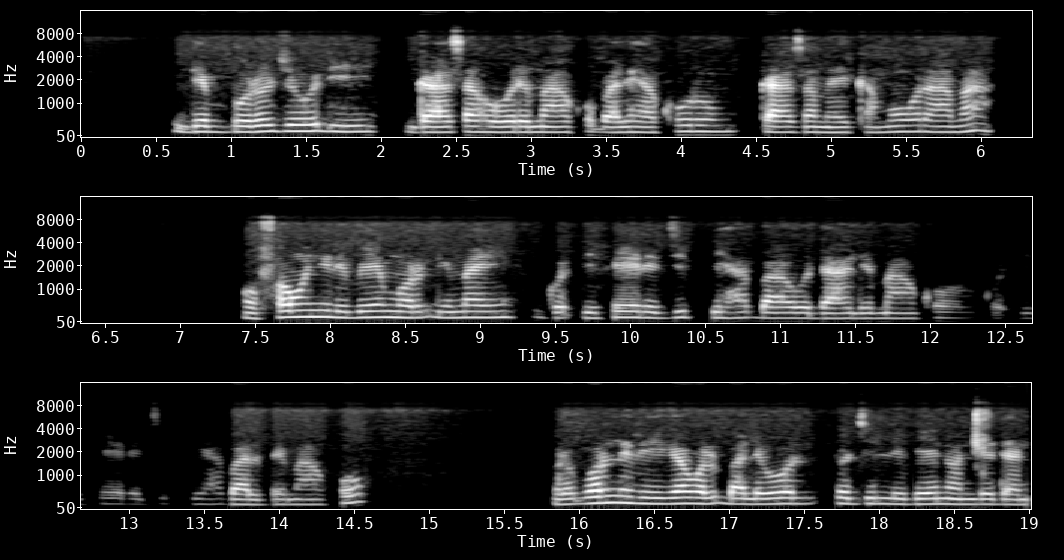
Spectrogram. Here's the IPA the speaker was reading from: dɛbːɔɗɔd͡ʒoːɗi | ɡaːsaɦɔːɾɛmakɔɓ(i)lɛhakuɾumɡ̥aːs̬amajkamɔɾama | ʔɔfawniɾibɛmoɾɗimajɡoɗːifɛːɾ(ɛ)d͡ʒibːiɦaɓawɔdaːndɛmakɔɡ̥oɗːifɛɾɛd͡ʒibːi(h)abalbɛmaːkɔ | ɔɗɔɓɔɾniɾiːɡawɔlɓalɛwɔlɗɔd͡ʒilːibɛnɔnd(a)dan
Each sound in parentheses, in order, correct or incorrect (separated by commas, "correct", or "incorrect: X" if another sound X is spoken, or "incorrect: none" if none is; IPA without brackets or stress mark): incorrect: a, correct, correct, incorrect: ɛ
